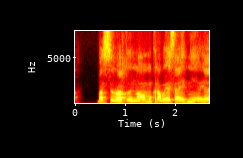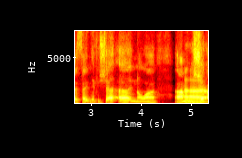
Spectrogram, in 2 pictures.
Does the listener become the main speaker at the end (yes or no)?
yes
